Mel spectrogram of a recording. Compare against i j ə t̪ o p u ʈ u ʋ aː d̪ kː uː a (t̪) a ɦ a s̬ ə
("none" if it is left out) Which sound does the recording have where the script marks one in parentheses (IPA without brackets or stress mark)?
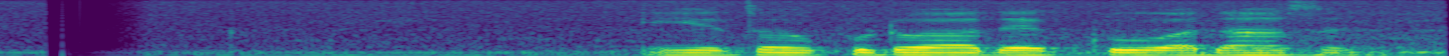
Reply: d̪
